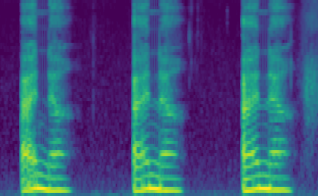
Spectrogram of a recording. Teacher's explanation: حمزہ کو بھی ایک کاؤنٹ ہی پڑھنا ہے اور نون کو بھی ایک ہی کاؤنٹ پڑھنا ہے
